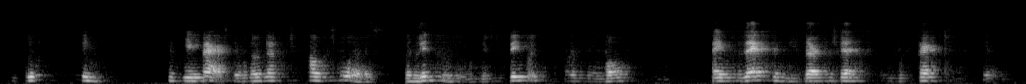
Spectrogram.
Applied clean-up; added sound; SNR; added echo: neural mask model DeepFilterNet 3.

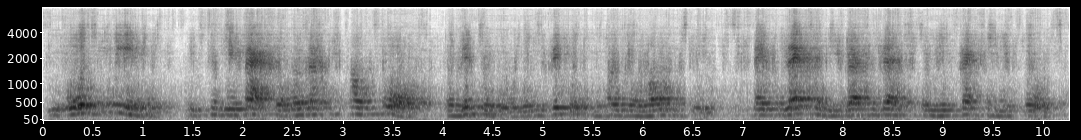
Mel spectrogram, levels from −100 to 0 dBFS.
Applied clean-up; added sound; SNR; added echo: neural separator model SepFormer DNS4.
